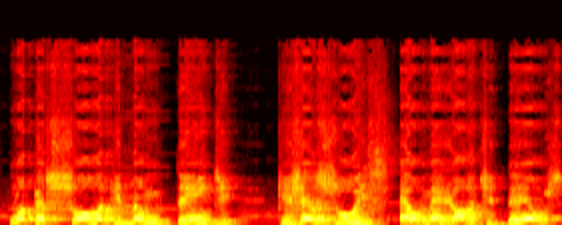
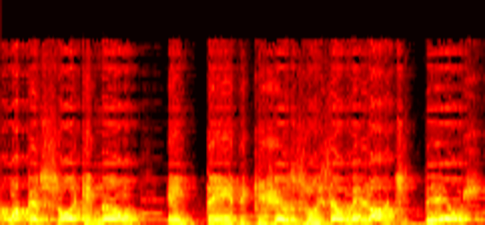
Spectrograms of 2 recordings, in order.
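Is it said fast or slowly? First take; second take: slowly; fast. First: It is said slowly and calmly. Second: It is said quickly, without calm.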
